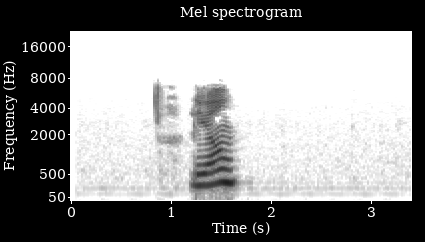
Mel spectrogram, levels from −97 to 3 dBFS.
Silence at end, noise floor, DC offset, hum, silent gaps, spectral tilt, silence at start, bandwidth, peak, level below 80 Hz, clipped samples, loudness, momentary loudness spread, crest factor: 1.75 s; -76 dBFS; under 0.1%; none; none; -1.5 dB/octave; 0.8 s; 7.2 kHz; -2 dBFS; -74 dBFS; under 0.1%; -17 LUFS; 21 LU; 22 dB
